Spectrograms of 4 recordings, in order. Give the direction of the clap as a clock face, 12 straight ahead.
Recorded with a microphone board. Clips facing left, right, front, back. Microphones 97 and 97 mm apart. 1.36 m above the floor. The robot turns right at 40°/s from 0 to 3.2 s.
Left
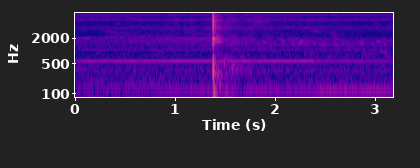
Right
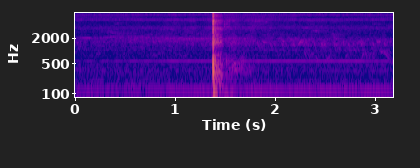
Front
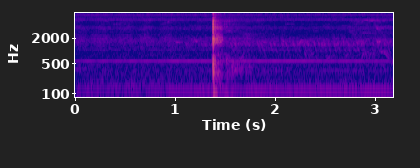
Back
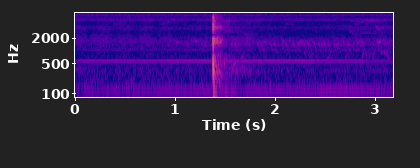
4 o'clock.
